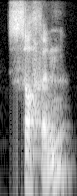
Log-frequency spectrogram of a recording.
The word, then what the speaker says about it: soften: Yeah, it's a common mistake, but the pronunciation of O-F-T-E-N is often, like soften, by the way, another example. To make soft is to soften, silent T, whistle. Thistle, bristle, Christmas.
